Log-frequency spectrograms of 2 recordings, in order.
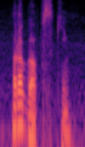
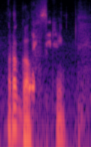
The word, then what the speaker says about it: Rogowski: Why don't you say it? Rogowski. Rogowski. Rogowski. Stress on the second last syllable.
